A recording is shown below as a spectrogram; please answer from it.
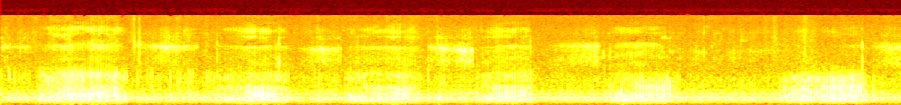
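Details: Merlin, an orange tabby cat and a champion purrer, purring indoors: soft, steady rumbling that swells and fades in long breathing cycles about every two seconds, with faint hiss between the louder stretches.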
